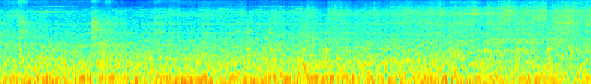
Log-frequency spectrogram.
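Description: Double-stack intermodal well cars rolling past at close range: a steady heavy rumble of steel wheels on rail, with a few clanks from joints and couplers and a faint high wheel squeal.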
